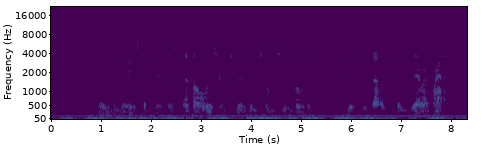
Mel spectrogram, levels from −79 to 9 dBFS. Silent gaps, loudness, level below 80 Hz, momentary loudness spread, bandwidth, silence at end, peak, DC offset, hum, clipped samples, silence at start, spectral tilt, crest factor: none; -63 LUFS; -74 dBFS; 9 LU; 15.5 kHz; 0 s; -40 dBFS; under 0.1%; none; under 0.1%; 0 s; -4.5 dB/octave; 18 dB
